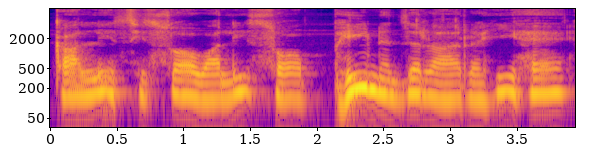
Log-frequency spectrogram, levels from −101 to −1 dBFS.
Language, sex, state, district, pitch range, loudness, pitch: Hindi, male, Rajasthan, Barmer, 130-165 Hz, -18 LUFS, 150 Hz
